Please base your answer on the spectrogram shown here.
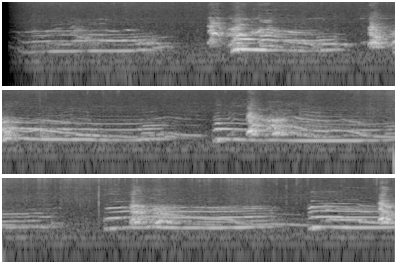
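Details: {'caption': 'Two Basset Hounds howling together as if singing a tune: long wavering harmonic howls rising then sliding down, several overlapping voices, phrases starting about every two seconds with brief pauses between.'}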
